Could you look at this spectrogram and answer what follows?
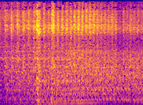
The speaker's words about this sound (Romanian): După zgomot s-ar părea că au plecat cu un tractor.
